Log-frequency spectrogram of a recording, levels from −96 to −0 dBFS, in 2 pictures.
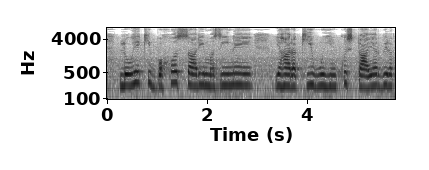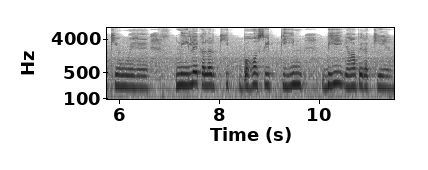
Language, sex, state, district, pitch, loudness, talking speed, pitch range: Hindi, female, Jharkhand, Sahebganj, 230 Hz, -18 LUFS, 135 wpm, 220-235 Hz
